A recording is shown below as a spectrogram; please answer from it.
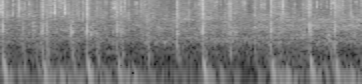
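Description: Sound-design effects of irregular clicks and low knocks, about six a second, over a steady hiss. The louder knocks come near the start, about halfway through and at the end.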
